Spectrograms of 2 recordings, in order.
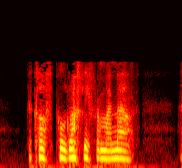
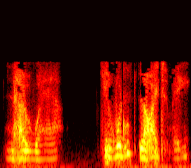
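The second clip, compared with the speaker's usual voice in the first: captor's voice. Acted. Captor's menacing voice.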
